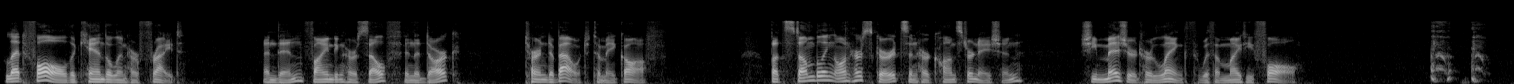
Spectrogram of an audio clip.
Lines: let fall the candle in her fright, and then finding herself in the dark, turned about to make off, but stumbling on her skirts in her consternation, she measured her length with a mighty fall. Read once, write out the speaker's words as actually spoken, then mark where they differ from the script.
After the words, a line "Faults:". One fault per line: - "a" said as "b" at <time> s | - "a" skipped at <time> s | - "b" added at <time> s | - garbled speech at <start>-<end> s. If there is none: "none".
let fall the candle in her fright, and then finding herself in the dark, turned about to make off, but stumbling on her skirts in her consternation, she measured her length with a mighty fall.
Faults:
none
